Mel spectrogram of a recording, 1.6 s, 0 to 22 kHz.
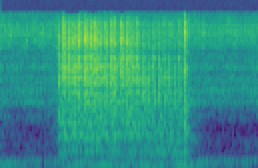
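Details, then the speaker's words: Commodore 1541 disk drive, head stepped to track 42 by Karateka, stuck at the limit: on LOAD "$" a sharp rapid rattling buzz under a second ending in a click as the head tries to move but stays stuck against its stop. "now if I do a load dollar sign it tries to move but it's stuck there"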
